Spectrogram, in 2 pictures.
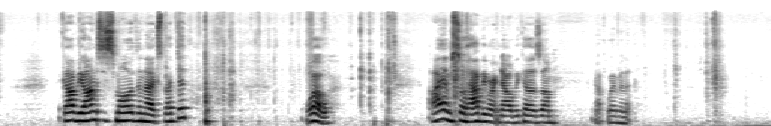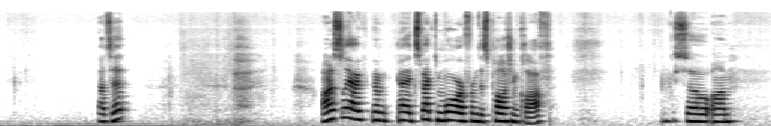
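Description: Cardboard packaging rustles and scrapes as it is handled.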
